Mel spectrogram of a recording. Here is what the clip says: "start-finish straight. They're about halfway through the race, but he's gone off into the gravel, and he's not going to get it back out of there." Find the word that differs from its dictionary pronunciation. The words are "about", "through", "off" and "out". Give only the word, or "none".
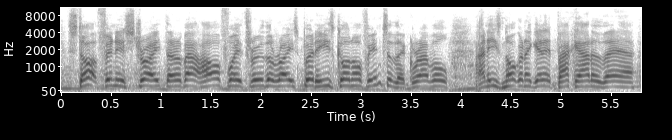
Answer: none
